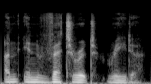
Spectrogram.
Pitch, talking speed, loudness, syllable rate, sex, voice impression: 100 Hz, 120 wpm, -17 LUFS, 5.8 syllables/s, male, very masculine, very adult-like, middle-aged, very thick, tensed, very powerful, bright, soft, clear, fluent, very cool, intellectual, refreshing, sincere, very calm, very mature, friendly, reassuring, slightly unique, slightly elegant, wild, sweet, slightly lively, kind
